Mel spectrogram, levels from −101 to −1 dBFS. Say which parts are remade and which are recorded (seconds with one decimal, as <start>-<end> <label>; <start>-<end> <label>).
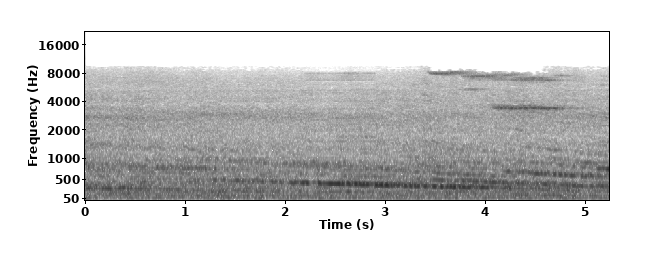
0.0-2.2 recorded; 2.2-2.9 remade; 2.9-5.2 recorded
